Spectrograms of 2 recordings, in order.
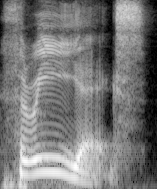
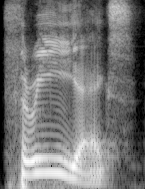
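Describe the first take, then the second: First: The two words are joined by a glide. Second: The two words are joined by a glide.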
